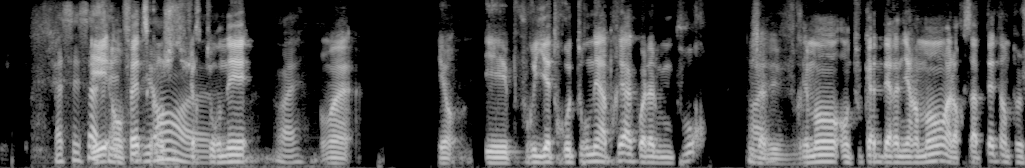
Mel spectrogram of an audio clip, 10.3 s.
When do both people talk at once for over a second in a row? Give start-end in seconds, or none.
0.9-2.3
